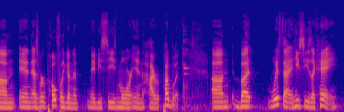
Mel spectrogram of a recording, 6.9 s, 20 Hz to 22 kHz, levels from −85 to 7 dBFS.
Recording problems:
abrupt cut into speech; at the start
clattering dishes; faint; at 3.5 s; peak 15 dB below the speech

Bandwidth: 14.5 kHz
